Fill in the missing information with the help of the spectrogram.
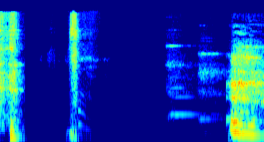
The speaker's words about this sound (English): Ding dong.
